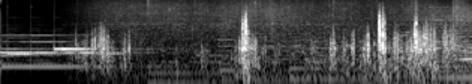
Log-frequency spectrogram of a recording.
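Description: Wind gusting on the microphone over a steady low rumble of a boat's engine and water, with background music fading out about a second in.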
